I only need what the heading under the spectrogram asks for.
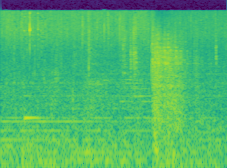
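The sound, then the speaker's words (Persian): Rain falling steadily: a constant, even hiss of drops hitting surfaces at a moderate level, with no pause from start to end. “اسماعیل پیاده زیر بارون میره”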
